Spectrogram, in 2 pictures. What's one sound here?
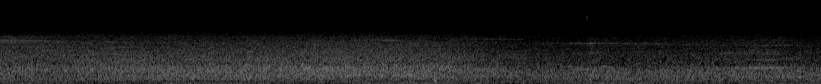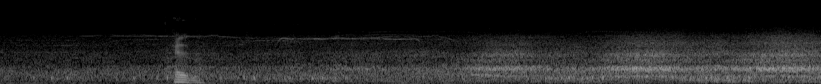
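A large stadium crowd roars and chants steadily, swelling louder near the end.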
